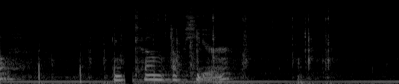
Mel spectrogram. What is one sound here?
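A wooden door opens with a knock.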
